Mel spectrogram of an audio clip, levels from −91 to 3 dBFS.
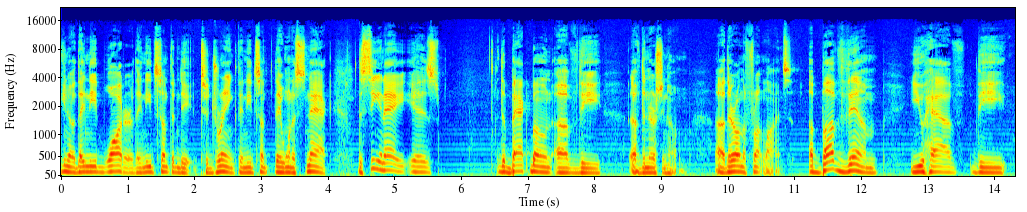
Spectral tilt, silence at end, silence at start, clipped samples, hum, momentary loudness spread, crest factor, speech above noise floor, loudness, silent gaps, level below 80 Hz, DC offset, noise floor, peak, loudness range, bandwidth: -4 dB/octave; 0.15 s; 0 s; under 0.1%; none; 10 LU; 14 dB; 30 dB; -14 LUFS; none; -40 dBFS; under 0.1%; -45 dBFS; 0 dBFS; 2 LU; 14.5 kHz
